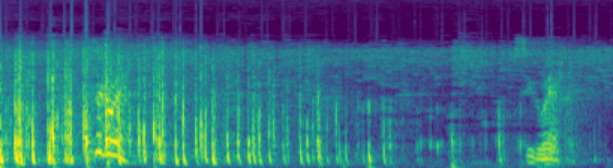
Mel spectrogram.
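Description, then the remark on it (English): Rapid, rhythmic horse hooves pound loudly at first, then thin out and fade over a few seconds as a rider falls from the horse, followed by a brief vocal cry near the end. “If you don't stop, I'll have to lift you off your horse.”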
